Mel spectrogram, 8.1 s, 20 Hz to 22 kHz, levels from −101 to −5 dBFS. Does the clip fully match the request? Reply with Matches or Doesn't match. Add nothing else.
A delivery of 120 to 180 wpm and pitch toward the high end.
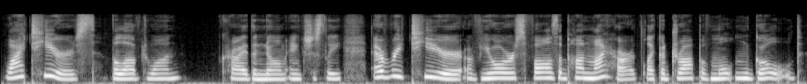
Matches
